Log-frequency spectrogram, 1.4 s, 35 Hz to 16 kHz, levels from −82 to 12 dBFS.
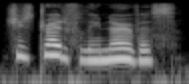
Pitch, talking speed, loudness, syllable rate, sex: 230 Hz, 125 wpm, -16 LUFS, 4.8 syllables/s, female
